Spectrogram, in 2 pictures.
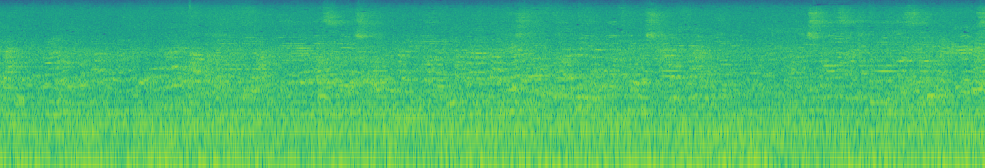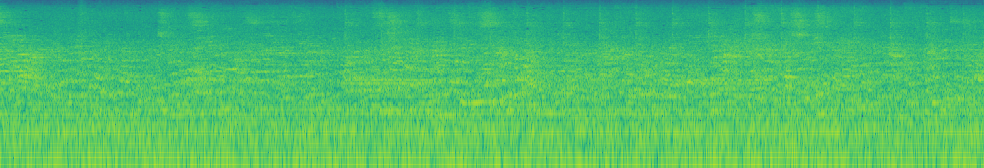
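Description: Electric hair clippers buzz close by.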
